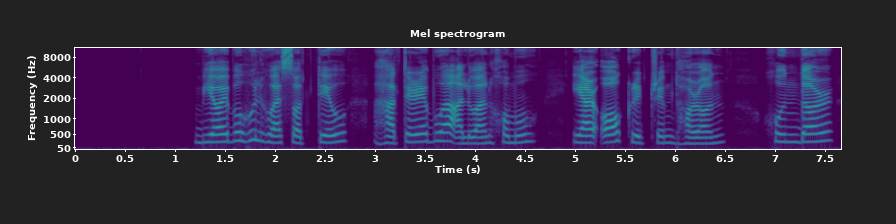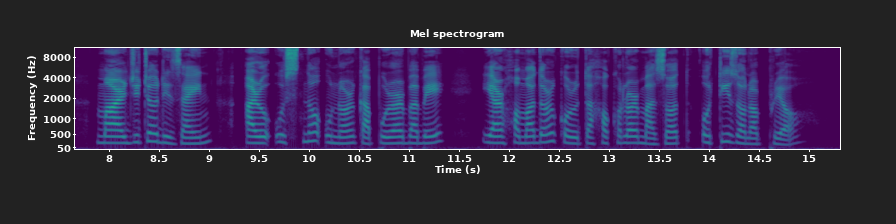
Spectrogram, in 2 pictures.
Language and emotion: Assamese, neutral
